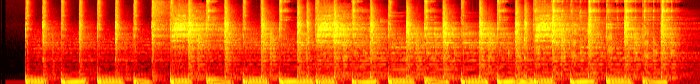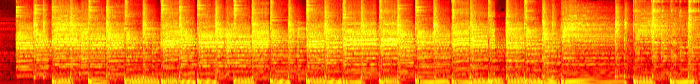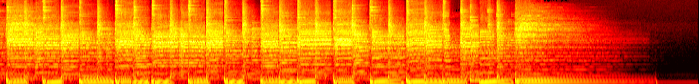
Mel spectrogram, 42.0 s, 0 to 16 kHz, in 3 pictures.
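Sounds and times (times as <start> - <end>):
country backing music from a Roland BK7m arranger: 0.5 - 41.2.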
